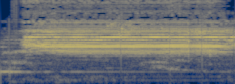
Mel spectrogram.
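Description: Gymnasium scoreboard horn sounding one long, steady blare as the game clock hits zero, signalling the end of the first period.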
